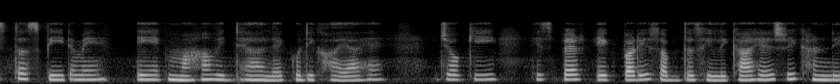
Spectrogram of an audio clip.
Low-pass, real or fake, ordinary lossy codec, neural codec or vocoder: 7.2 kHz; fake; none; codec, 24 kHz, 0.5 kbps, DualCodec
